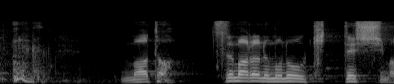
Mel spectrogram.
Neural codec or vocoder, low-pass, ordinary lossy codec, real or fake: none; none; none; real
